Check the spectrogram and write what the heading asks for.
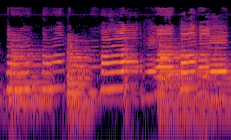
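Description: Blues harmonica cupped to a microphone, playing a short fill of several notes, some of them bent in pitch.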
